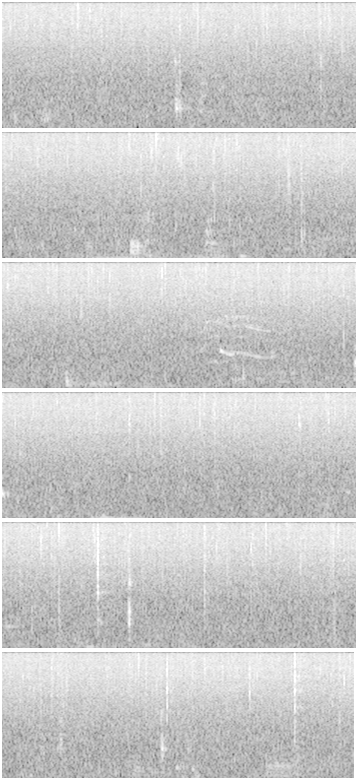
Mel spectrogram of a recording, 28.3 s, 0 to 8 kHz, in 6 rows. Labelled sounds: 12.3	13.1	killer whale, Bigg's (transient), 0.78 to 1.7 kHz

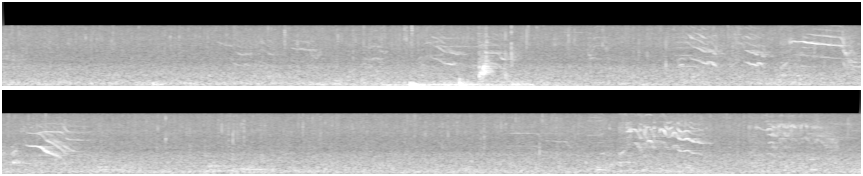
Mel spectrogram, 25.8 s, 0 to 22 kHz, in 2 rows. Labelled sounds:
3.5	3.8	killer whale, northern resident, G clan, 1.8 to 2.2 kHz
4.3	4.8	killer whale, northern resident, G clan, 2.2 to 3.9 kHz
6.4	7.7	killer whale, northern resident, G clan, 0.94 to 3.1 kHz
10.1	14.2	killer whale, northern resident, G clan, 0.78 to 7.9 kHz
20.5	22.5	killer whale, northern resident, G clan, 1.8 to 5.8 kHz
22.7	23.6	killer whale, northern resident, G clan, 0.84 to 4.0 kHz
24.2	25.7	killer whale, northern resident, G clan, 3.5 to 4.9 kHz

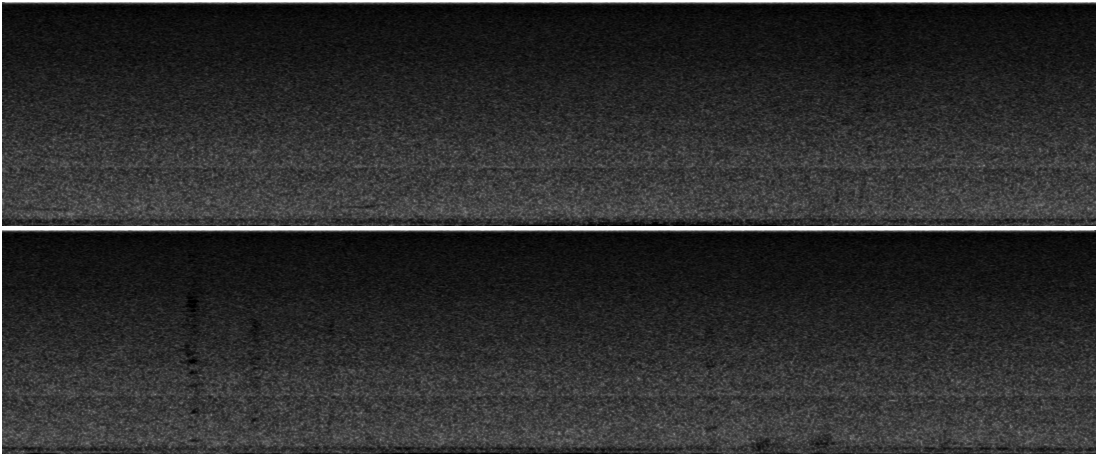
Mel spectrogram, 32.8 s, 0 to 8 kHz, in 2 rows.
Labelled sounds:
19.1	19.3	humpback whale, 1.2 to 1.6 kHz

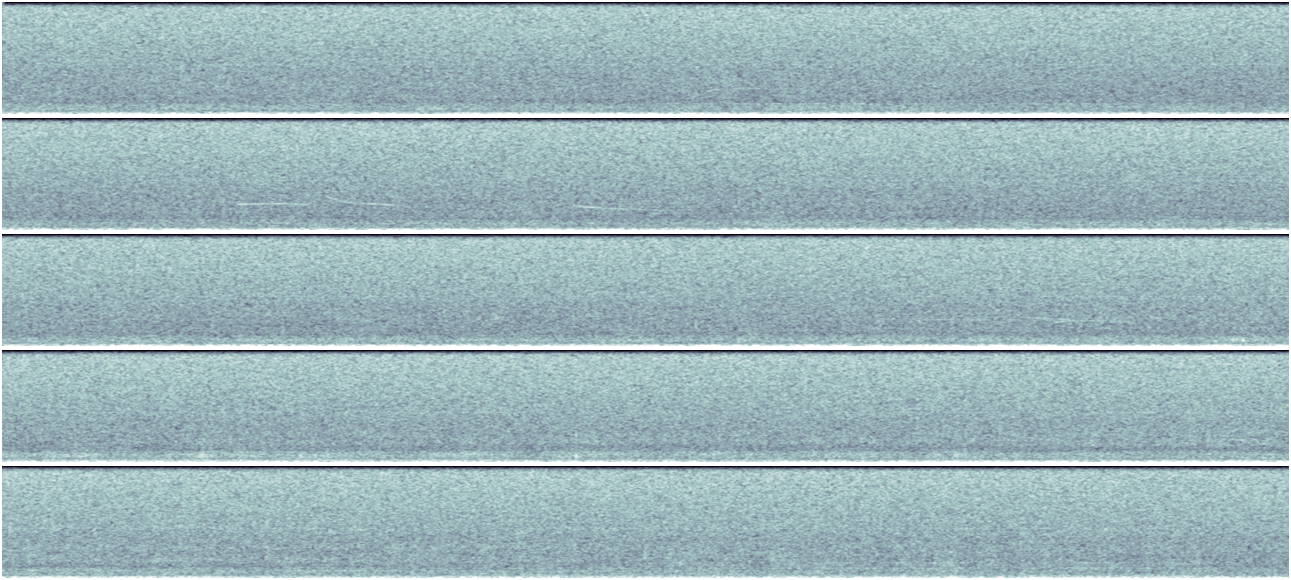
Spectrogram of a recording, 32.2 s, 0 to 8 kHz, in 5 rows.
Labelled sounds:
7.6	8.0	killer whale, Bigg's (transient), 1.8 to 2.0 kHz
9.3	9.7	killer whale, Bigg's (transient), 1.4 to 1.8 kHz

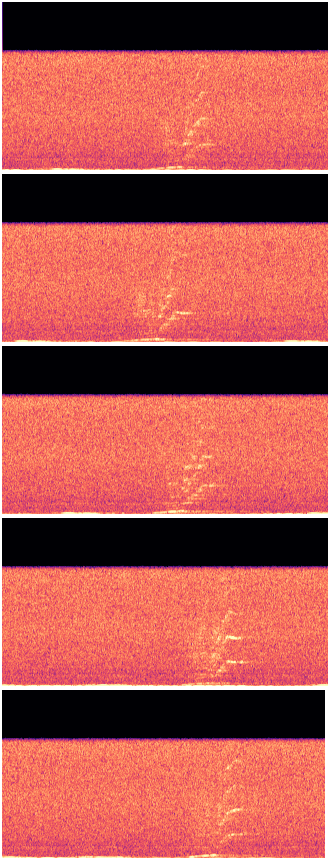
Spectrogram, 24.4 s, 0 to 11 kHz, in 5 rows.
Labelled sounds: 2.9	3.2	humpback whale, 1.4 to 3.5 kHz
7.4	7.8	humpback whale, 1.9 to 2.0 kHz
12.6	13.1	humpback whale, 0.96 to 2.0 kHz
18.0	18.4	humpback whale, 1.4 to 3.3 kHz
22.9	23.3	humpback whale, 1.3 to 3.3 kHz

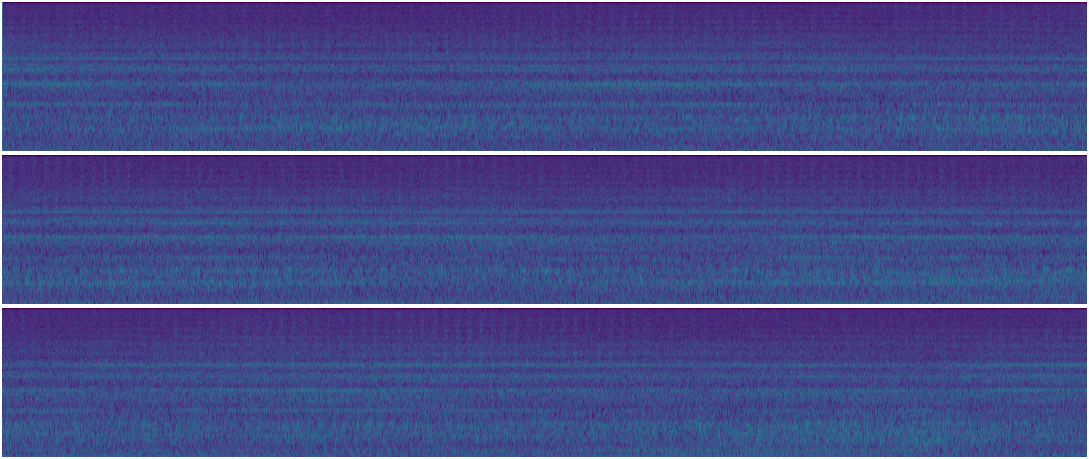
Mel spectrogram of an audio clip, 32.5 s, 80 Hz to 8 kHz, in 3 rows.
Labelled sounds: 0.1	0.4	vessel noise, 0.96 to 1.1 kHz
1.0	1.7	vessel noise, 1.4 to 2.6 kHz

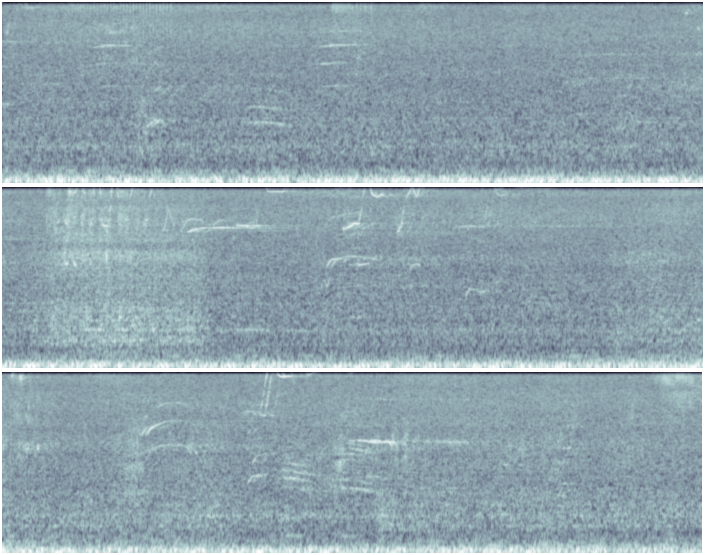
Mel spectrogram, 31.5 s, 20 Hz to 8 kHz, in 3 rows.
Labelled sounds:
4.7	5.4	killer whale, southern resident, 2.0 to 5.5 kHz
13.1	14.4	killer whale, southern resident, 3.3 to 4.9 kHz
22.8	23.7	killer whale, southern resident, 0.94 to 4.9 kHz
25.1	25.7	killer whale, southern resident, 0.47 to 2.4 kHz
25.9	27.2	killer whale, southern resident, 1.0 to 3.0 kHz

